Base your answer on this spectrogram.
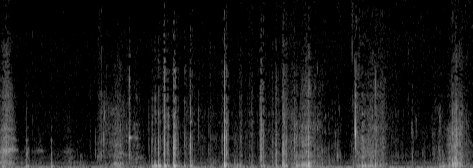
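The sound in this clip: Crisp crunching and chewing of cheddar cheese pretzels: many sharp, irregular crunches in quick bursts, with softer mastication between them and no talking.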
